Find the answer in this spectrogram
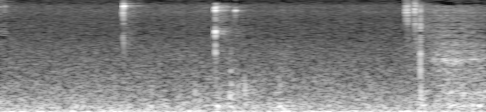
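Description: Near silence with a few faint, short clicks spread through the first second and a half.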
